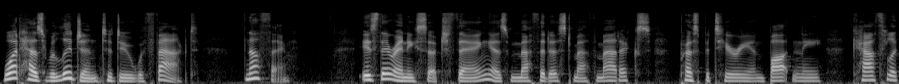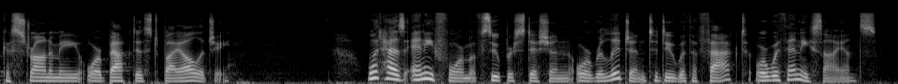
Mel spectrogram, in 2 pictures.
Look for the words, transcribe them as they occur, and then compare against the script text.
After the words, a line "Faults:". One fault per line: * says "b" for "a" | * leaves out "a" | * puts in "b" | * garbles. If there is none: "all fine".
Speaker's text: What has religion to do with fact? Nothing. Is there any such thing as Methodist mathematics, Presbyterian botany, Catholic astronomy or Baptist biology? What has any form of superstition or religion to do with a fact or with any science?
What has religion to do with fact? Nothing. Is there any such thing as Methodist mathematics, Presbyterian botany, Catholic astronomy or Baptist biology? What has any form of superstition or religion to do with a fact or with any science?
Faults:
all fine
